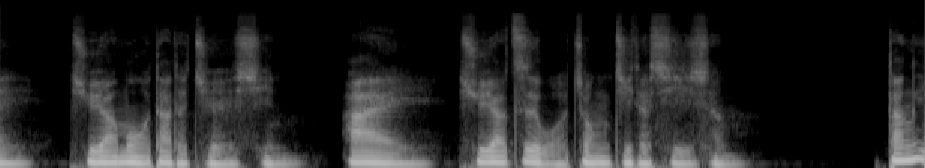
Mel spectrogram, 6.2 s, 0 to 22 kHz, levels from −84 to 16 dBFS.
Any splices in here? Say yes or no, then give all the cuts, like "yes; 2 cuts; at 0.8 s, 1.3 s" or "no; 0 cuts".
yes; 1 cut; at 2.2 s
